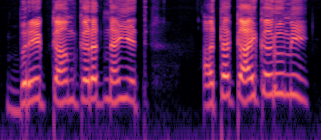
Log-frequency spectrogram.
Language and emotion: Marathi, fearful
